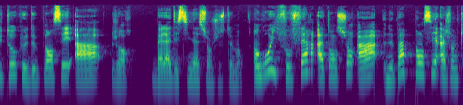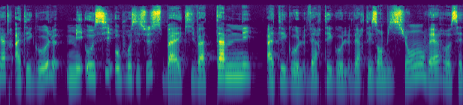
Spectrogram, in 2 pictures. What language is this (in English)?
French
